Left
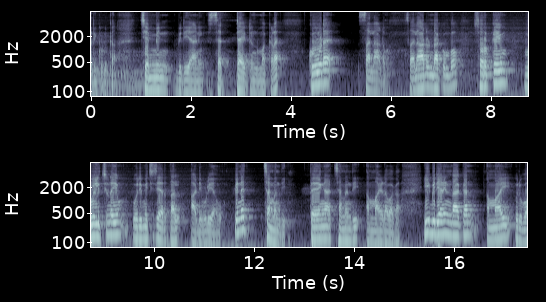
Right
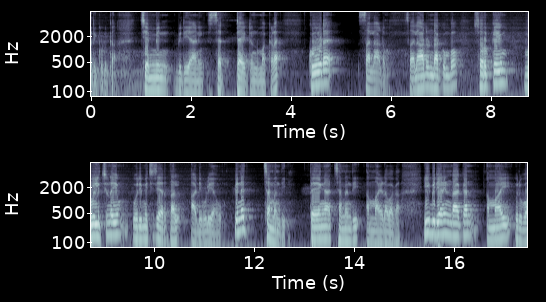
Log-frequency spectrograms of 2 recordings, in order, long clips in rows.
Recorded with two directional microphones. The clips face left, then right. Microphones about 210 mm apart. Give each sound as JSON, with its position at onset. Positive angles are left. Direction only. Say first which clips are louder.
{"t": 0.0, "sound": "speech", "louder": "right 3 dB", "side_deg": -40}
